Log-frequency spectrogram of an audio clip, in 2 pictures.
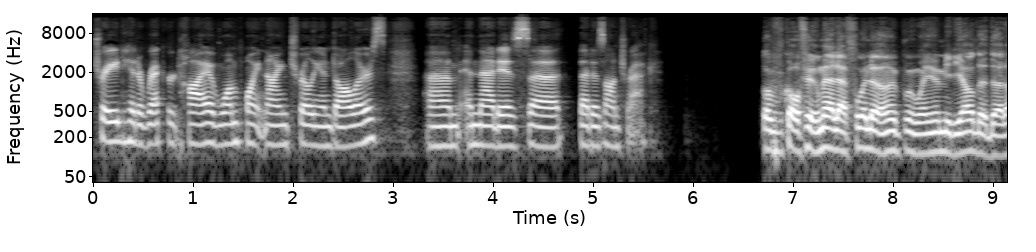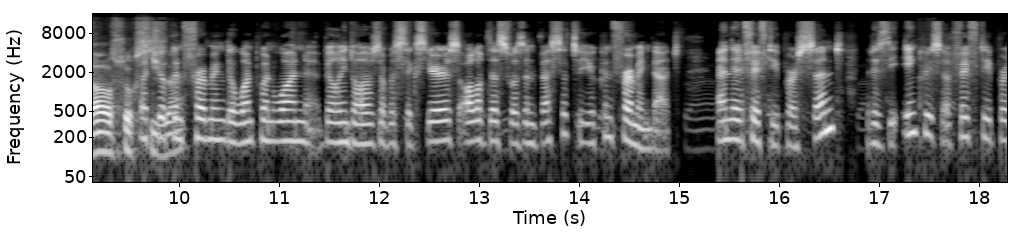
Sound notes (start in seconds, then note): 13.4 speaking French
